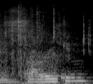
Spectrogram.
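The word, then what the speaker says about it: Tsarukyan: Sarukin? Yeah, Sarukin. I think the T is silent.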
